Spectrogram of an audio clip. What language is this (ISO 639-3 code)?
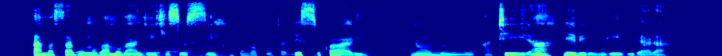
lug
